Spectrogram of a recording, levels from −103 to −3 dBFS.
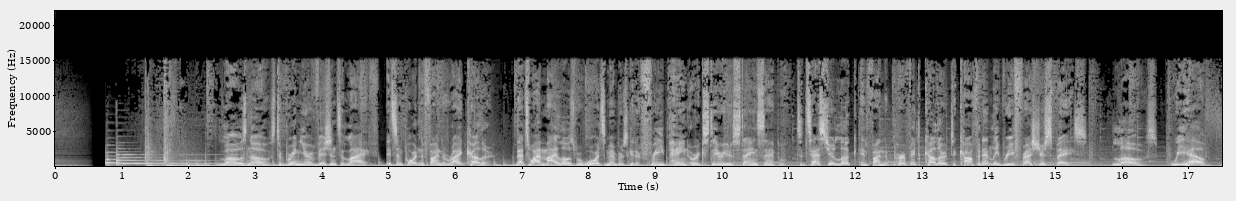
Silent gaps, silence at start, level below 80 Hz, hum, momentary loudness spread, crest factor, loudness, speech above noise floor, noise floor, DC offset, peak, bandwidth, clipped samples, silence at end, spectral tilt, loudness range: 0.56-0.75 s; 0 s; -32 dBFS; none; 8 LU; 14 dB; -19 LUFS; 24 dB; -43 dBFS; under 0.1%; -6 dBFS; 15.5 kHz; under 0.1%; 0 s; -3.5 dB/octave; 1 LU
